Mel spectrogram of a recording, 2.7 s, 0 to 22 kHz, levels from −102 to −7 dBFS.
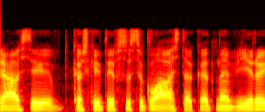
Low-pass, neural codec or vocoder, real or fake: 7.2 kHz; none; real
